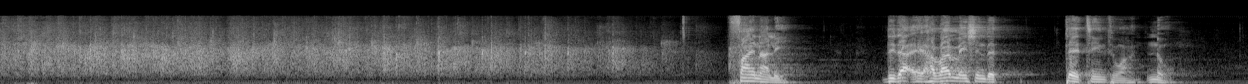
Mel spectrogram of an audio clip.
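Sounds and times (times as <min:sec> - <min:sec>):
church audience applauding: 0:00.0 - 0:07.3
speech: 0:07.4 - 0:08.0, 0:08.8 - 0:10.1, 0:10.7 - 0:11.8.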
